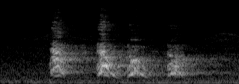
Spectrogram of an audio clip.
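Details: A neighbor's dog barking on 13 November 2020: four sharp, mid-pitched barks in quick succession, the last slightly spaced from the rest, over a quiet background.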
